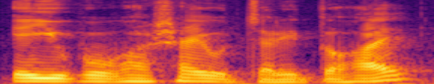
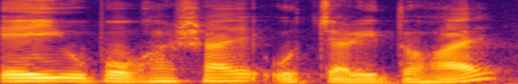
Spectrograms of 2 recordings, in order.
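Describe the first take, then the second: No difference in how they are said.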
